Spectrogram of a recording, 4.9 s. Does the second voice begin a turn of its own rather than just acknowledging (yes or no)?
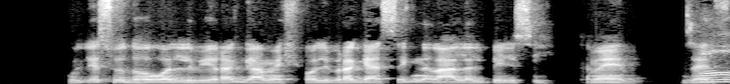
yes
